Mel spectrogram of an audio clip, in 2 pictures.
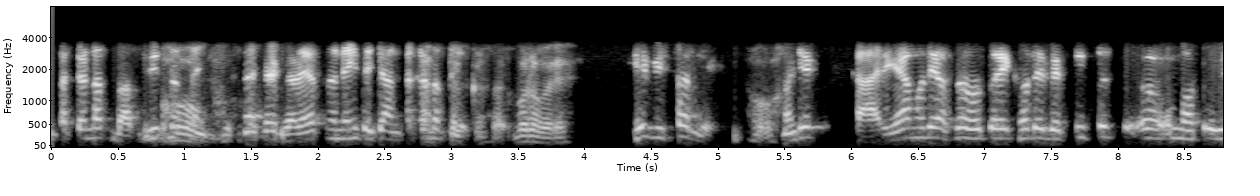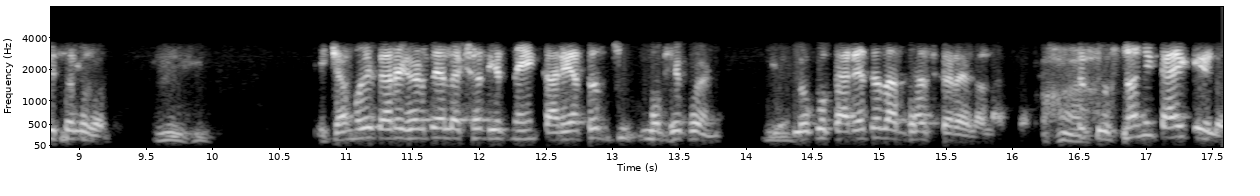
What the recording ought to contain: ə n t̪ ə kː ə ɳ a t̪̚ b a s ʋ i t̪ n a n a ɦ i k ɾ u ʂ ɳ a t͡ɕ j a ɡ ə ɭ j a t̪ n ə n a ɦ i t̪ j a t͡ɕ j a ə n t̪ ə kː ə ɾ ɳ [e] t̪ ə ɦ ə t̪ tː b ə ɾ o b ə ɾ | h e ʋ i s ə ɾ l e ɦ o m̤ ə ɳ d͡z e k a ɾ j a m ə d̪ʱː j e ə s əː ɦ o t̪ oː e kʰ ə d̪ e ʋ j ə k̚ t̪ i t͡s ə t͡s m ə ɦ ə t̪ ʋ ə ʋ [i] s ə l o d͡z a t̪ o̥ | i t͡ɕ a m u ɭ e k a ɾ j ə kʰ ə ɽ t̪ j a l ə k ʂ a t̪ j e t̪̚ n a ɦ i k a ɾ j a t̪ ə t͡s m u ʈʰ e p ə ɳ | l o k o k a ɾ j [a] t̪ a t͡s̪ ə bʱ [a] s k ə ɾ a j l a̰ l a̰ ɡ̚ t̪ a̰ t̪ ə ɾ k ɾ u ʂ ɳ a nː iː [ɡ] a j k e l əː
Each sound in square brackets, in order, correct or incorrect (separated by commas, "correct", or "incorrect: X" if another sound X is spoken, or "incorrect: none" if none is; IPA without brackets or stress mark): incorrect: a, correct, correct, correct, incorrect: k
